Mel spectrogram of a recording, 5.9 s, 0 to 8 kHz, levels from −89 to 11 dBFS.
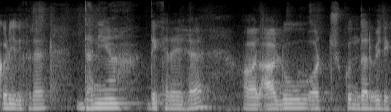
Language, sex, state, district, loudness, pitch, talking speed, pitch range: Hindi, male, Uttar Pradesh, Jalaun, -24 LUFS, 110 Hz, 145 wpm, 105-120 Hz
